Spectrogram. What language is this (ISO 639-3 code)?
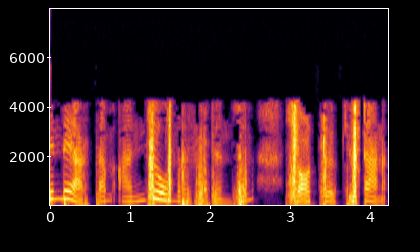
mal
